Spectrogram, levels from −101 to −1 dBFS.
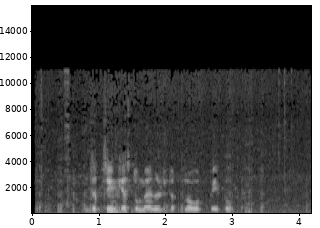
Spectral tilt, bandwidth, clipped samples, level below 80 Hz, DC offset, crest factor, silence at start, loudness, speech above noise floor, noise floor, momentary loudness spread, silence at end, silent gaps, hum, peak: -5.5 dB/octave; 11.5 kHz; under 0.1%; -66 dBFS; under 0.1%; 22 dB; 0.05 s; -35 LUFS; 26 dB; -60 dBFS; 23 LU; 0.4 s; none; none; -14 dBFS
